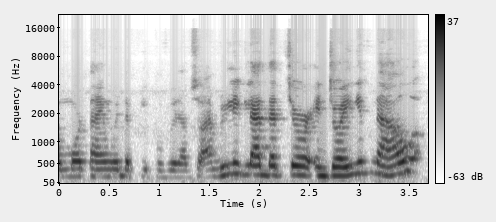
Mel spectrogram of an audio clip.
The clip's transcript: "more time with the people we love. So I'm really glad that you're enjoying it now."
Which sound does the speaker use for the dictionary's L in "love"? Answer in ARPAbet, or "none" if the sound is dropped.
N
